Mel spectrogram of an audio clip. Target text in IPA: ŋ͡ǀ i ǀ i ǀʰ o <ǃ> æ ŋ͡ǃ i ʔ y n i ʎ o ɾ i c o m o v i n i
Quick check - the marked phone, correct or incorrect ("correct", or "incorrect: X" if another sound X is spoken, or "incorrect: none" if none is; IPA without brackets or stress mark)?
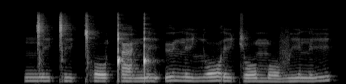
correct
